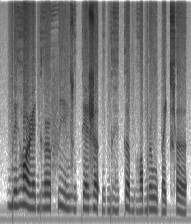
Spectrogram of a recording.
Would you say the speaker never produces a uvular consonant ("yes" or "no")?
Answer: yes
